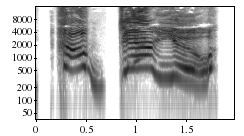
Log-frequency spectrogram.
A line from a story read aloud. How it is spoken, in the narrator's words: Sarah spluttered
